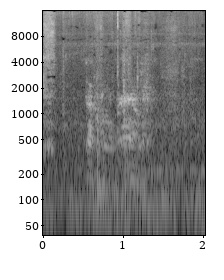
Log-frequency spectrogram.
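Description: St. Bernard puppy whining, two short whimpers about half a second and a second in.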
